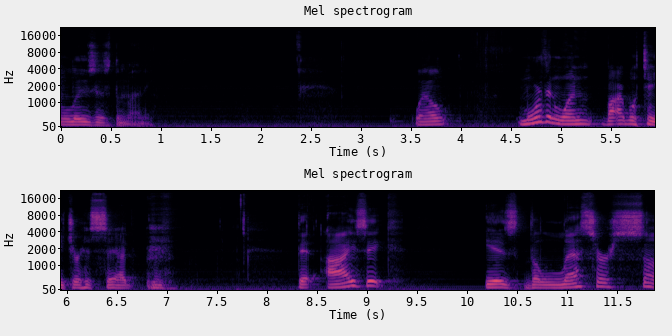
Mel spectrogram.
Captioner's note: clears throat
